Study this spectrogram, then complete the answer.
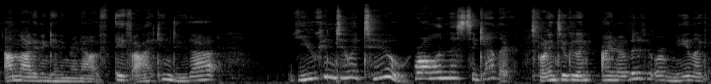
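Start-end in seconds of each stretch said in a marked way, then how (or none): none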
